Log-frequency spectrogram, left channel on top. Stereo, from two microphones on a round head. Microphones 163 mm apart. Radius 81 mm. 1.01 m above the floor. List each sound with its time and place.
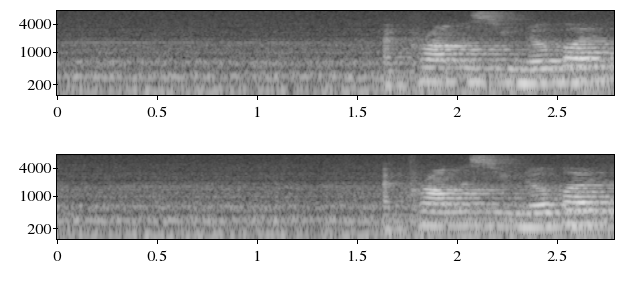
1.6 s a woman speaking: 75° right (ahead or behind), 1.5 m; by 2.7 s 80° right, 2.5 m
